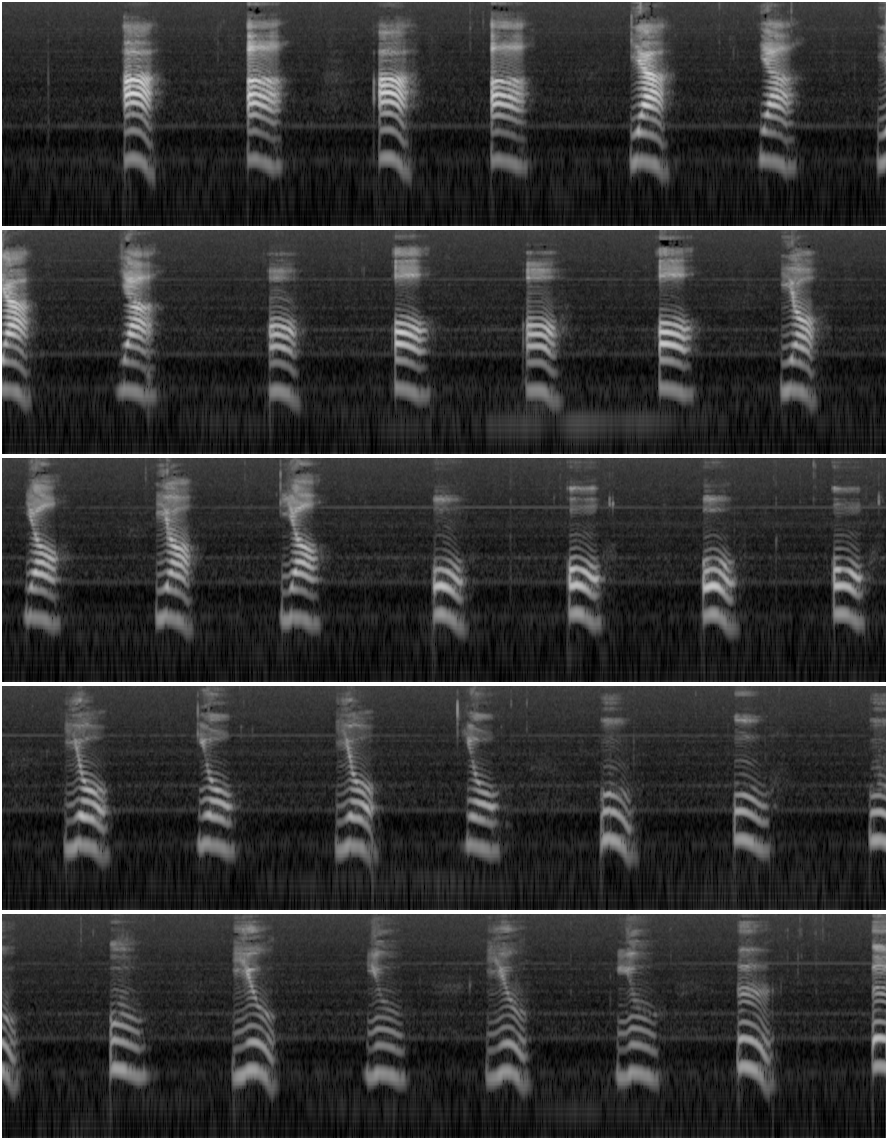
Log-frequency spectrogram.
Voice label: simple Vowels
